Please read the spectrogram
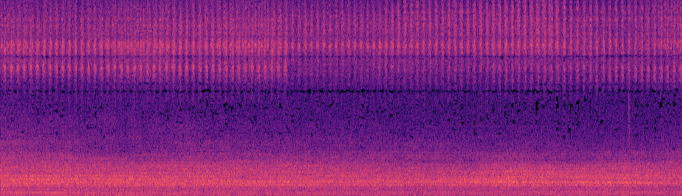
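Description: Crickets in a continuous high-pitched, finely pulsing trill, over a steady low hiss of background noise.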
